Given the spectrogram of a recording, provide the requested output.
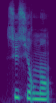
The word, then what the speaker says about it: susurrement: Susurrement comme susurré s'écrivent bien avec un seul S. Ils viennent du latin susurrus et ont conservé leur prononciation initiale.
